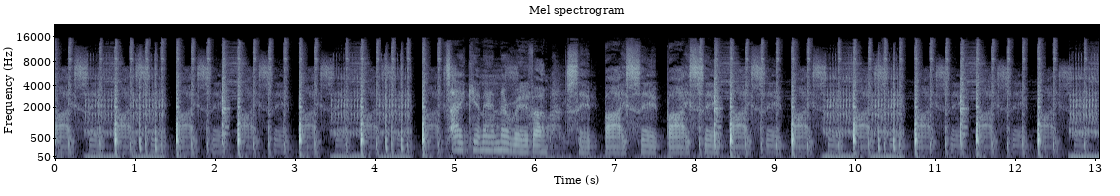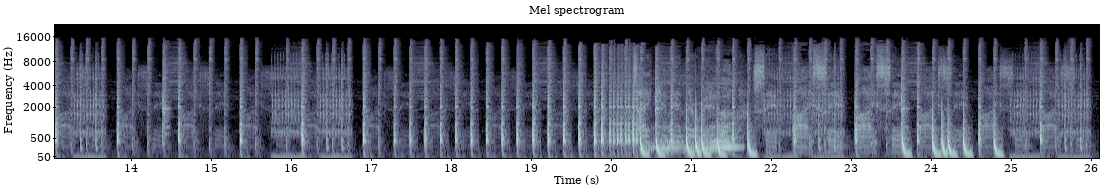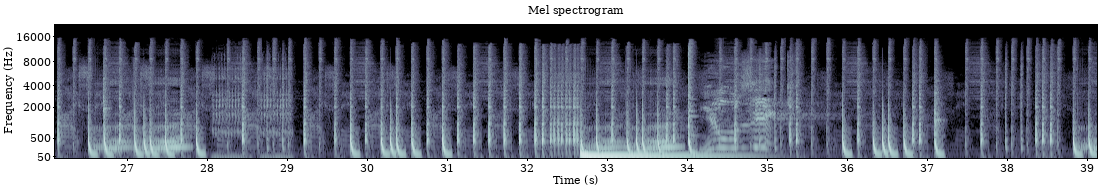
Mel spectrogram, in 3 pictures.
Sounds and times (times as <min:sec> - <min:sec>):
Music: 0:00.0 - 0:39.1.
